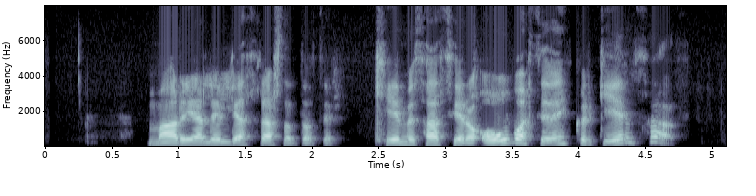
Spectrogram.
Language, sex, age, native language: Icelandic, male, 18-19, Icelandic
